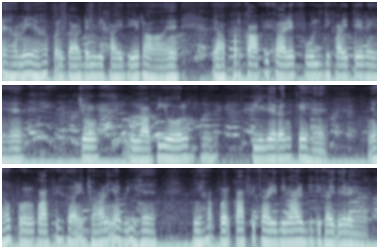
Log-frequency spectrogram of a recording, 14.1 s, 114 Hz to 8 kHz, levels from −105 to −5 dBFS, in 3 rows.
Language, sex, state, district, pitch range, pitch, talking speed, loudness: Hindi, male, Uttar Pradesh, Muzaffarnagar, 115-145 Hz, 135 Hz, 175 wpm, -24 LUFS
